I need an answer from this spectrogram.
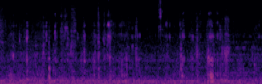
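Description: Faint eating sounds: soft chewing and mouth noises with scattered small clicks.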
